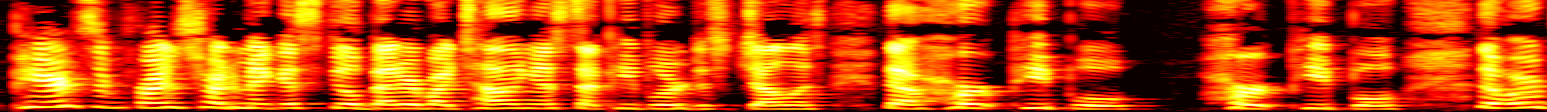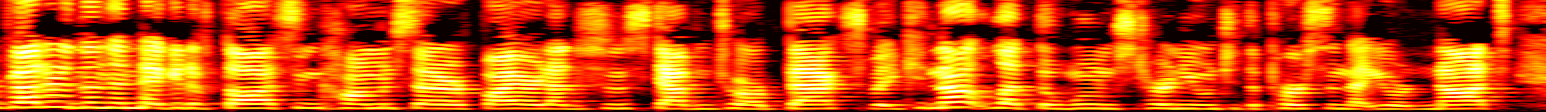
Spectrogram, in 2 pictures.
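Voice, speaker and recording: Fast, high-voiced teenage girl reciting slam poetry. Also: a bit bright. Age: teens. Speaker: amateur slam poet.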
